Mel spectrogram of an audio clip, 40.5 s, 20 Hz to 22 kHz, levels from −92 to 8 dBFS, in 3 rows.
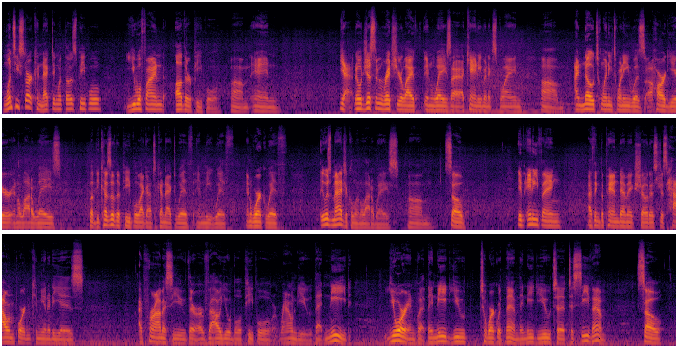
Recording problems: rain or running water; faint; throughout; 25 dB below the speech

